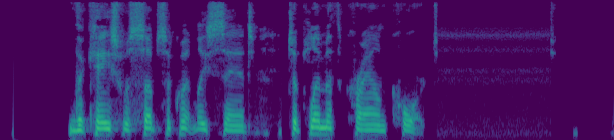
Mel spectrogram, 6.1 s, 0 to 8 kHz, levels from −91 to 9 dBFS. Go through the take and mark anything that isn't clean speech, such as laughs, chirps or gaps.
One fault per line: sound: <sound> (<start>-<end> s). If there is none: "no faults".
no faults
